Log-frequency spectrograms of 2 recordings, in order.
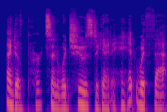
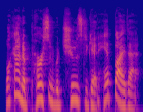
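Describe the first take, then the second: First: It sounds admiring and infatuated. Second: It sounds disapproving and incredulous. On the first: The character is attracted to the man. "instead, I read it in my head as" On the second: The character finds the act foolish. "the tone I think that you would normally read that in"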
